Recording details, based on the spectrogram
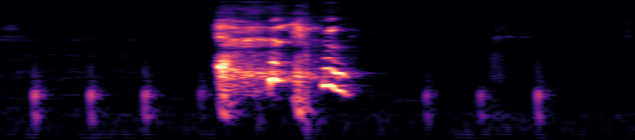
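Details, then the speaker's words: Short burst of harsh coughing between soft rhythmic massage taps from a young girl with persistent cough and vomiting of mucus, during a massage; the cough is attributed to much wind in the stomach. "terjadinya tadi itu batuk karena banyaknya angin di dalam perut bunyinya udah kayak Cempedak Mas kayak anangka masak"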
